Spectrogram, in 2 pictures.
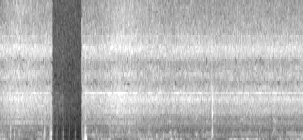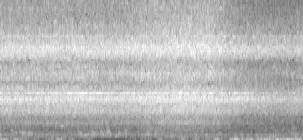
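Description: Faint open-air ground ambience: a low, uneven rumble with a steady hiss. The sound cuts out completely for about half a second, about a second in.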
